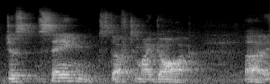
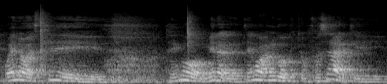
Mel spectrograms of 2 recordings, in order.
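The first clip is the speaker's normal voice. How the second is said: higher, hammed-up Spanish stand-up persona; alter ego Nicolas; 4 semitones higher than usual. Comic in his alter ego greets the crowd as Nicolas. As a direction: play the cocky gringo comic Nicolas. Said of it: "Back to Nicolas".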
